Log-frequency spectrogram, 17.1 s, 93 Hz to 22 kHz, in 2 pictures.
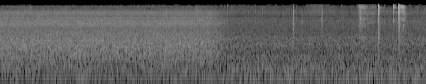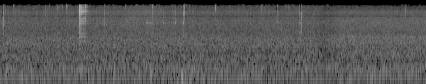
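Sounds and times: steady hiss: 0:00.0 - 0:17.0
wood fire crackling and popping: 0:04.4 - 0:15.1.

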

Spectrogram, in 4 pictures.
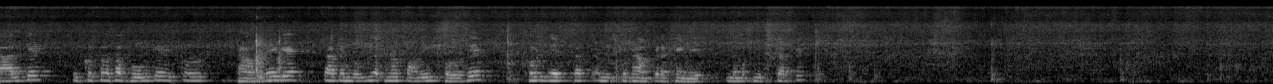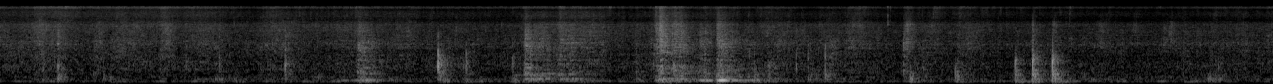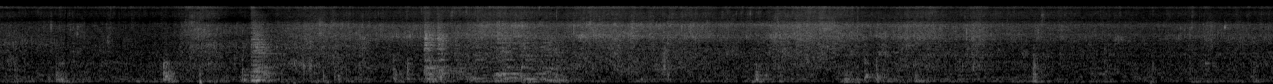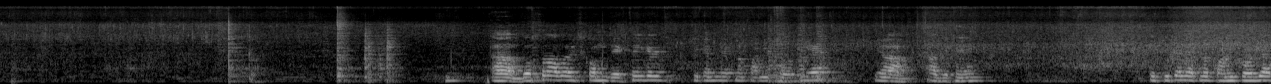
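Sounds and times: chicken sizzling in hot oil: 0:00.0 - 0:50.9
wooden spatula scraping a wok: 0:02.7 - 0:22.6, 0:27.1 - 0:36.0.

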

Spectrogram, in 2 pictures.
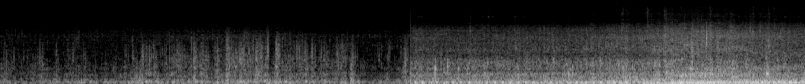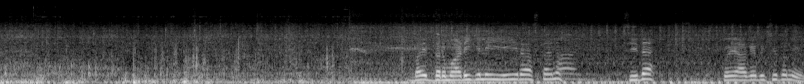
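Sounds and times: wheels rumbling over stones: 0:00.0 - 0:16.0
wind buffeting microphone: 0:00.0 - 0:16.0
motorcycle engine: 0:04.0 - 0:16.0.

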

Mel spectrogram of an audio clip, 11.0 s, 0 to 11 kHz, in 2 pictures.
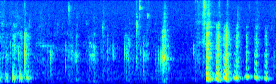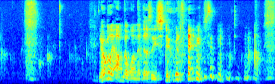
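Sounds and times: man laughing: 0:04.1 - 0:05.4, 0:08.8 - 0:10.6
faint mouth sounds: 0:05.4 - 0:07.5.

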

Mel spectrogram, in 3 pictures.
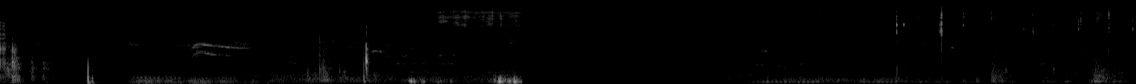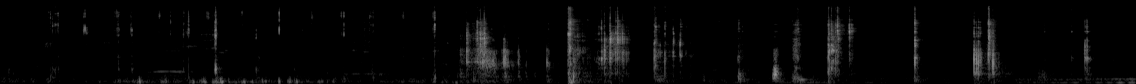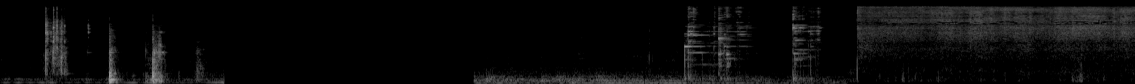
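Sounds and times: screwdriver clicks and scrapes: 0:08.9 - 0:15.9.

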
